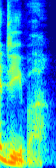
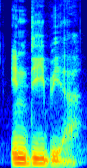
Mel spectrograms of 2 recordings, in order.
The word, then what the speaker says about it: Idibia: Annie Adibia. There we go. Sorry, because I kept on mispronouncing it. Idibia. Here we go. Idibia.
